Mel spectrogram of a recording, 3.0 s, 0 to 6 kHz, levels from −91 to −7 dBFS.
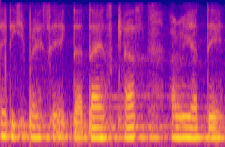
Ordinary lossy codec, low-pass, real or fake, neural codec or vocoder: none; 5.4 kHz; real; none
